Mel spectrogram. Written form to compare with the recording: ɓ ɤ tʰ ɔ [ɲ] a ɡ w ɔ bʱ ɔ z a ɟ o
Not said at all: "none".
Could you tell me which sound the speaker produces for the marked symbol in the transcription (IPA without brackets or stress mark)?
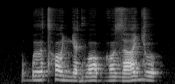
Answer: ɲ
